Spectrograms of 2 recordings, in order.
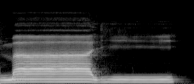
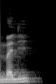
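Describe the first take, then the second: First: The first vowel is long. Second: The first vowel is short. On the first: The speaker calls it right. "J'ai bien prononcé longtemps" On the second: The speaker calls it wrong. "J'ai pas fait Mali"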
